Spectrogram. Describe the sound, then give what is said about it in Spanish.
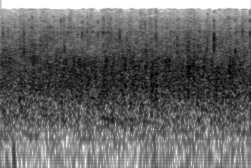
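An audience claps steadily for the Lord, a dense, continuous wash of many hands applauding together at an even level with no voices standing out. “Si usted lo cree, dele fuerte el aplauso al Señor.”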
